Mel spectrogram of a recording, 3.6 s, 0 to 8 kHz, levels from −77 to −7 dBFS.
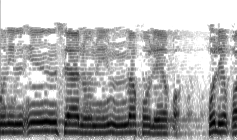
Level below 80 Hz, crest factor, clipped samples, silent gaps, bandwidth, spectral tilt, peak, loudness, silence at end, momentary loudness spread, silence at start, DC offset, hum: -54 dBFS; 12 dB; under 0.1%; none; 4.9 kHz; -13 dB/octave; 0 dBFS; -13 LUFS; 0 s; 7 LU; 0 s; under 0.1%; none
